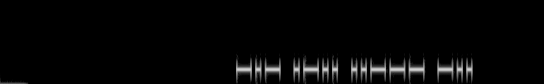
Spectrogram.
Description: Morse code, heard as a keyed tone, about 25 wpm, 700 Hz. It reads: KL2D
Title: USA Call Signs - 4 Characters - Repeated 2x - 25wpm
